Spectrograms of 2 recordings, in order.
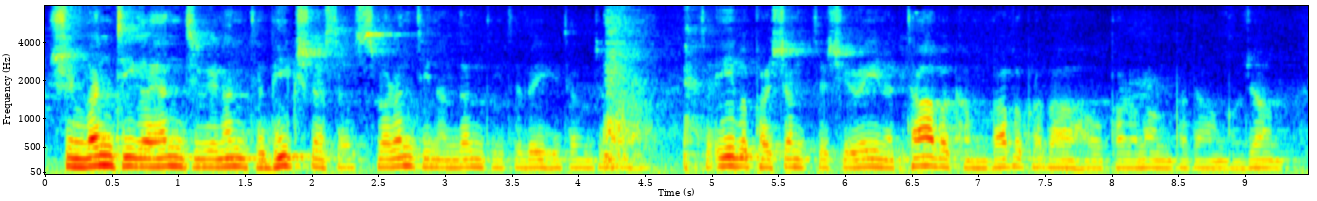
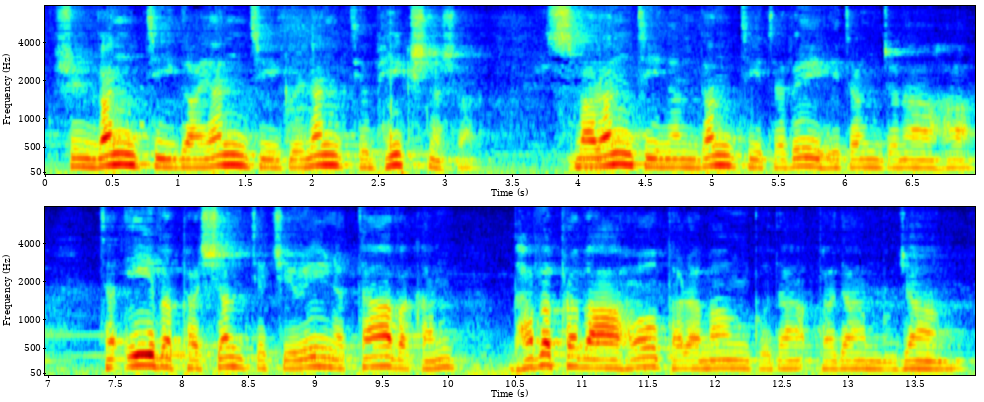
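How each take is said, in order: First: It is recited at normal speed. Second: It is recited a little more slowly.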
